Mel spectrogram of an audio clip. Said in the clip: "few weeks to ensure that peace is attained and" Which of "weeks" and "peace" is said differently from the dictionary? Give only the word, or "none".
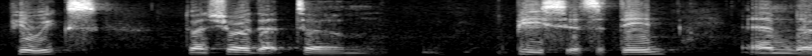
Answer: none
